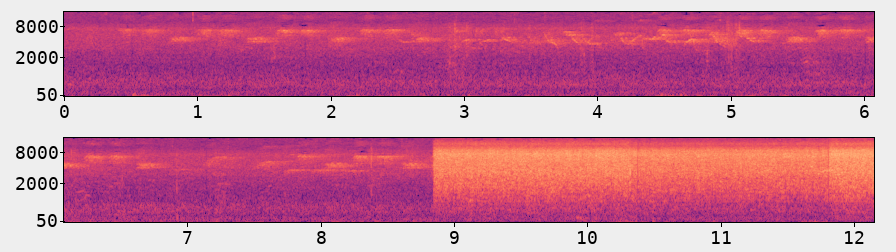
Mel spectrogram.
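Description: River water flows in a continuous, soft rushing wash. Faint high chirps sit above it before the flow abruptly becomes louder and brighter for the final few seconds.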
